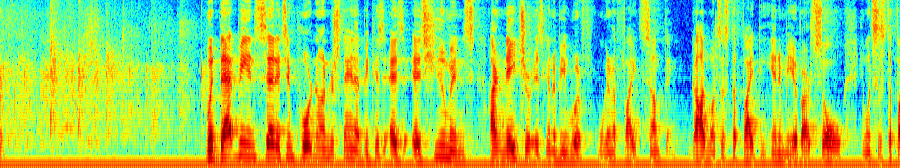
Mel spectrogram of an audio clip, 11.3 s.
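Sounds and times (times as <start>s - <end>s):
audience clapping: 0.0s - 2.8s
speech: 2.6s - 11.2s.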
